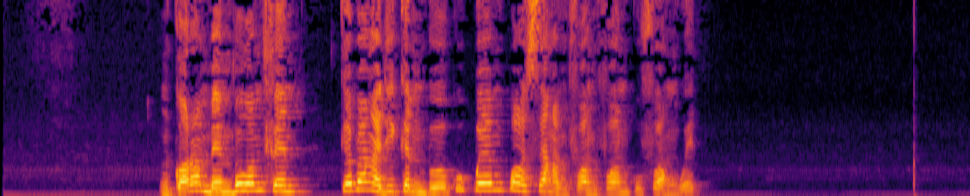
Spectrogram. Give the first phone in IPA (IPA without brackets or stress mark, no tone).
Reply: ŋ̩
